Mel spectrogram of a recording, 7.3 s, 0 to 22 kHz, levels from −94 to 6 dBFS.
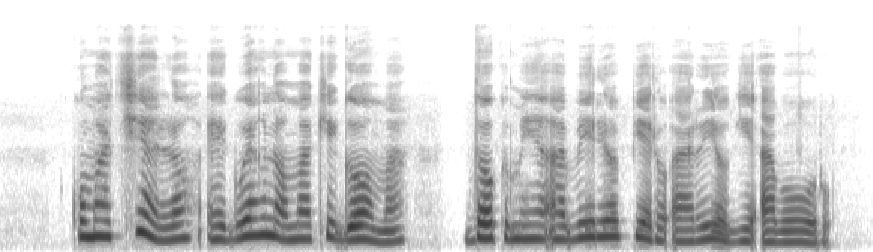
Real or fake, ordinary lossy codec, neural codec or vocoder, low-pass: real; none; none; 14.4 kHz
